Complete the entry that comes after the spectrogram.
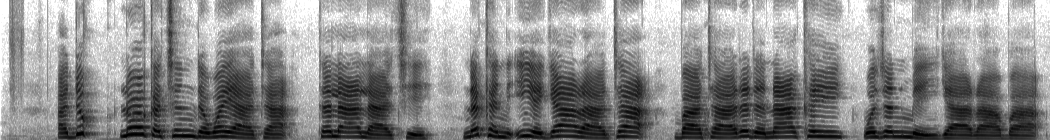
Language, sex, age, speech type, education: Hausa, female, 46-60, read, secondary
